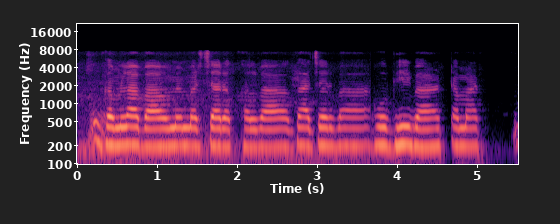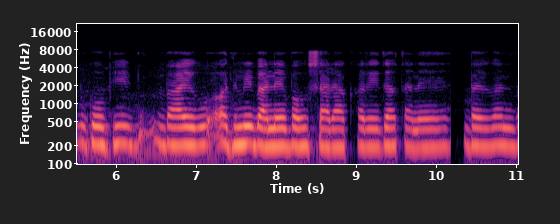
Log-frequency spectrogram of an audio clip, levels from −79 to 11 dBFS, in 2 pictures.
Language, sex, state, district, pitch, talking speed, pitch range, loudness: Bhojpuri, female, Uttar Pradesh, Gorakhpur, 195 Hz, 120 wpm, 190-205 Hz, -18 LUFS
